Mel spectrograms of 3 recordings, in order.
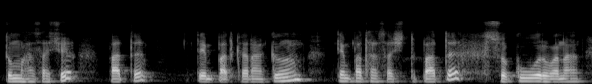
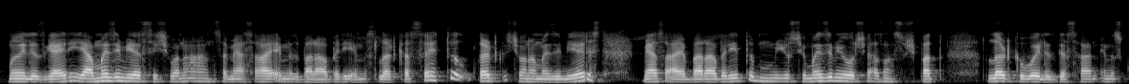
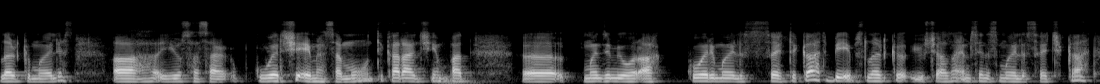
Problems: none marked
